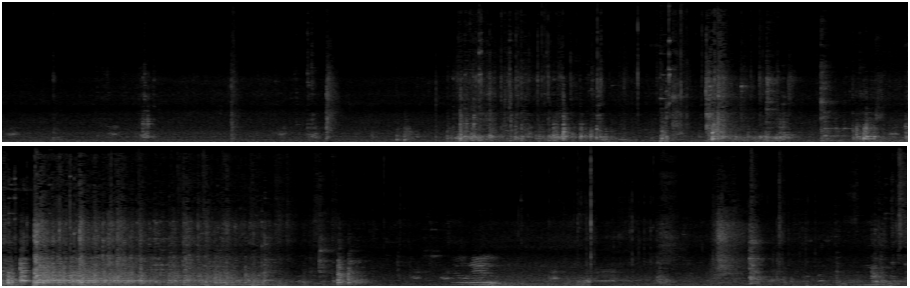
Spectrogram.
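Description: Clay roof tiles clattering, cracking and scraping against a metal tank as it is hoisted up out of the roof; the clatter starts about four seconds in and is loudest in the middle.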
